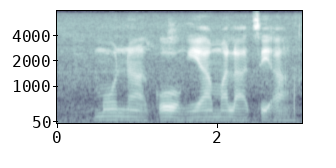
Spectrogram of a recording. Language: Tswana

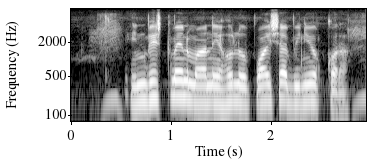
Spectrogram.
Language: Bangla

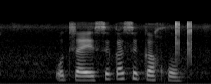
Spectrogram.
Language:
Tswana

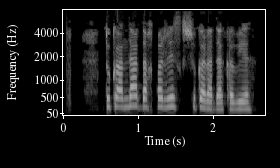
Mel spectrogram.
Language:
Pashto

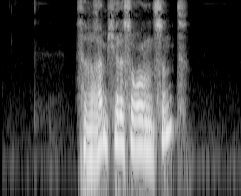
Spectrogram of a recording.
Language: Kabyle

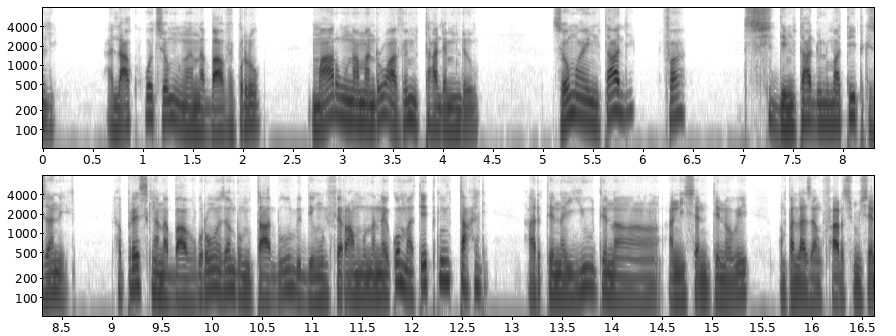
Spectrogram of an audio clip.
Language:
Sakalava Malagasy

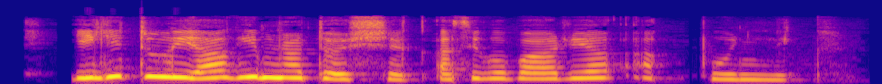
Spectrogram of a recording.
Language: Kalenjin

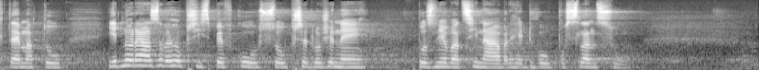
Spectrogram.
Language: Czech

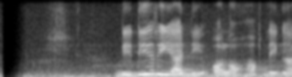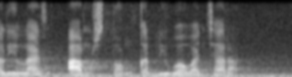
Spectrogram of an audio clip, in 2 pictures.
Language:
Sundanese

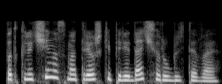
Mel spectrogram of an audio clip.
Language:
Russian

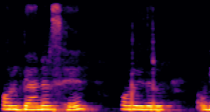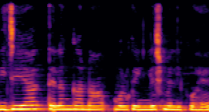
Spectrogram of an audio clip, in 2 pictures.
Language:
Hindi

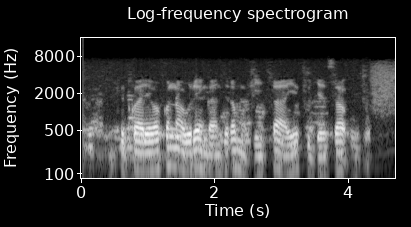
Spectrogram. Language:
Kinyarwanda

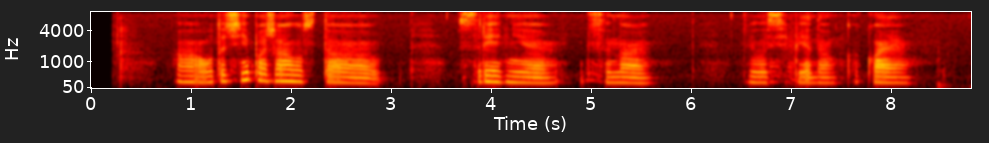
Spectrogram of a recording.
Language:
Russian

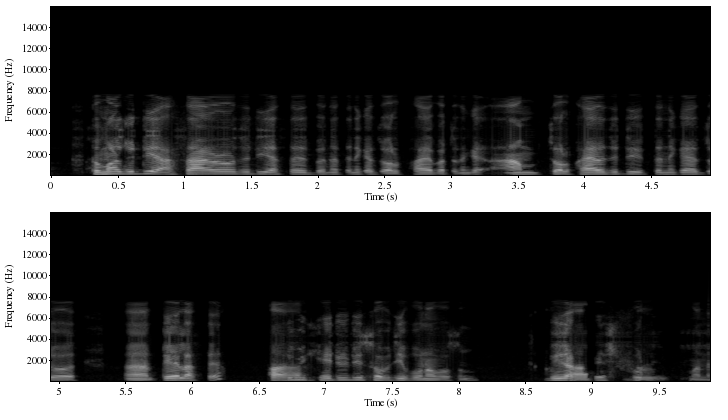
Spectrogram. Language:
Assamese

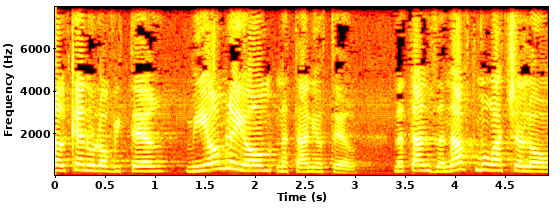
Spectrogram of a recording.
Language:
Hebrew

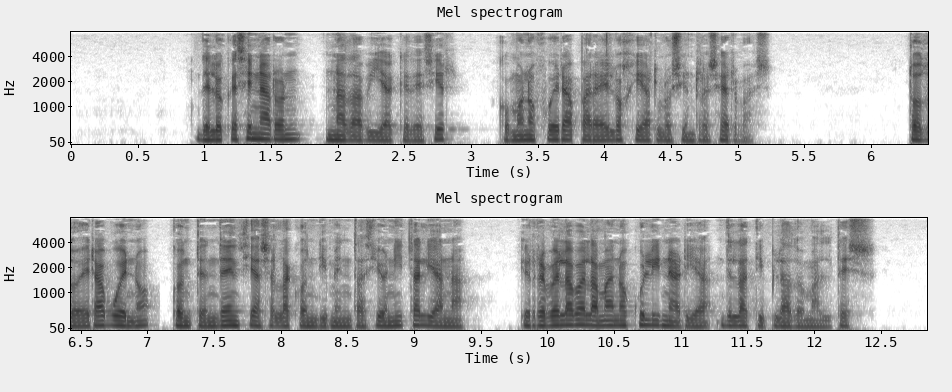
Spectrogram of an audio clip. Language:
Spanish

